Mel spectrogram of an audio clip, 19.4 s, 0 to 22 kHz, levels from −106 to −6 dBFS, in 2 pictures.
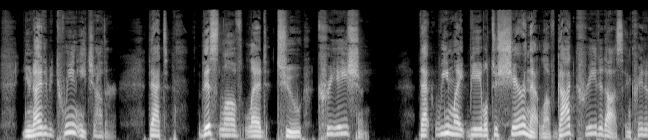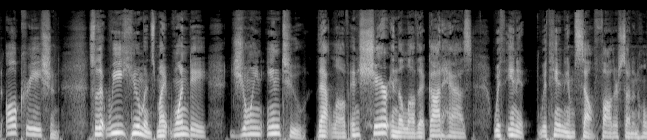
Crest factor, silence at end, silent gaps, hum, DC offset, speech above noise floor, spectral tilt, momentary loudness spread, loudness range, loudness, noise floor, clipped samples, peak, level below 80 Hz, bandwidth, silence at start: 20 dB; 0 s; none; none; under 0.1%; 55 dB; -5.5 dB/octave; 12 LU; 3 LU; -23 LUFS; -78 dBFS; under 0.1%; -4 dBFS; -48 dBFS; 16.5 kHz; 0.35 s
